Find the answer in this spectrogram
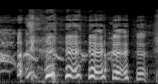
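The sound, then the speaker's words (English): A person coughs in a quick run of about six short, voiced bursts, fairly loud, almost laugh-like in rhythm, with no talking alongside. “I actually am coughing.”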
